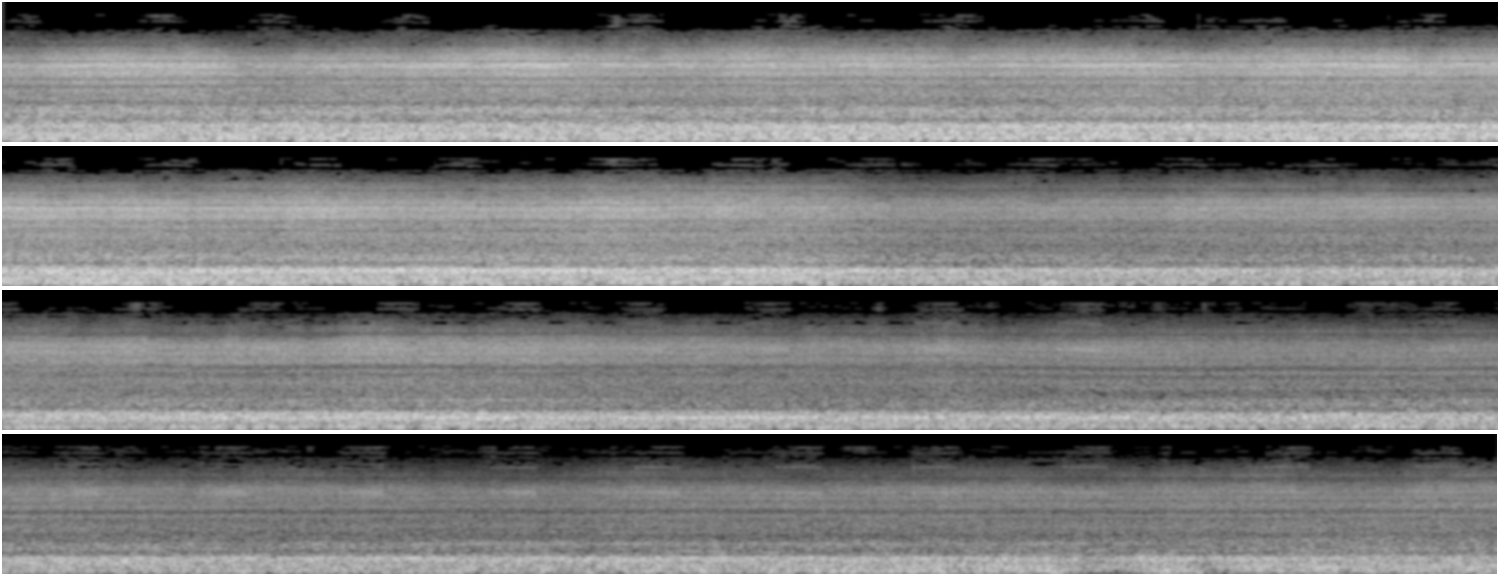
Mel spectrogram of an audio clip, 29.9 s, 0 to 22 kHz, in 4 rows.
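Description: Boeing 747's four jet engines running at taxi power: a steady rumble with a high whine over it, a little quieter from about twelve seconds in.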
